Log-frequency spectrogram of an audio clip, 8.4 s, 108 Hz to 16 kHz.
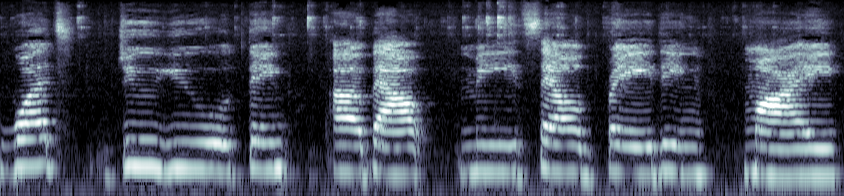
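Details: Woman with aphasia, also affecting reading and writing, and right-side hemiparesis after a hemorrhagic stroke on May 19, 2020 treated with brain surgery; aphasia.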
